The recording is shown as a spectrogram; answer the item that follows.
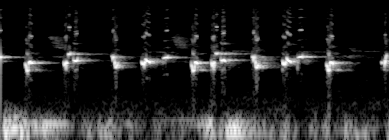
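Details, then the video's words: Straw-headed bulbul singing the rapid long 'gacor ropel' style used as a lure for reluctant singers: bright warbled phrases about every third of a second with upward flicks, over low rumbling background noise. "KICAU TRUCUKAN GACOR ROPEL PANJANG AMPUH UNTUK PANCINGAN TRUCUK SUSAH BUNYI"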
